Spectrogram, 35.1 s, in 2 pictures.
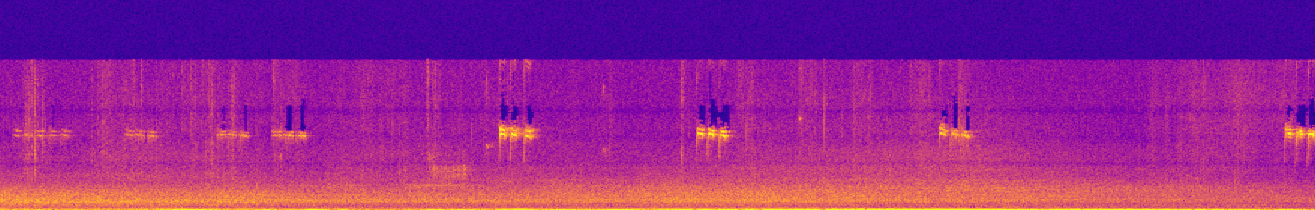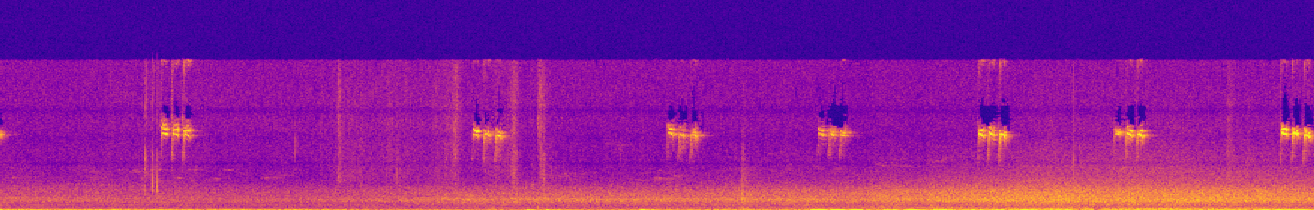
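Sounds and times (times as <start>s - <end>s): small bird chirping: 19.3s - 21.6s, 28.4s - 29.0s, 30.6s - 31.0s
wind rumble on microphone: 25.9s - 34.4s.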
